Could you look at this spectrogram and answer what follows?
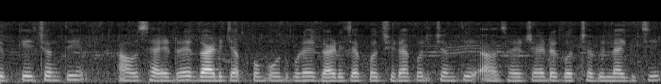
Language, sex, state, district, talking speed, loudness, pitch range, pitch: Odia, female, Odisha, Malkangiri, 180 wpm, -21 LUFS, 175-185 Hz, 180 Hz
